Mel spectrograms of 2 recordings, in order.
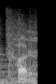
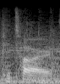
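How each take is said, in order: First: It is said like the word 'cutter'. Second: It is said like 'katar', as in 'katarna'. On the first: This is how the radio network pronounces it. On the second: This is the familiar everyday pronunciation.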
